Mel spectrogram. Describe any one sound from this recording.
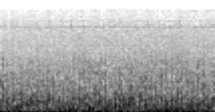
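A helicopter's rotor thumps loudly overhead.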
